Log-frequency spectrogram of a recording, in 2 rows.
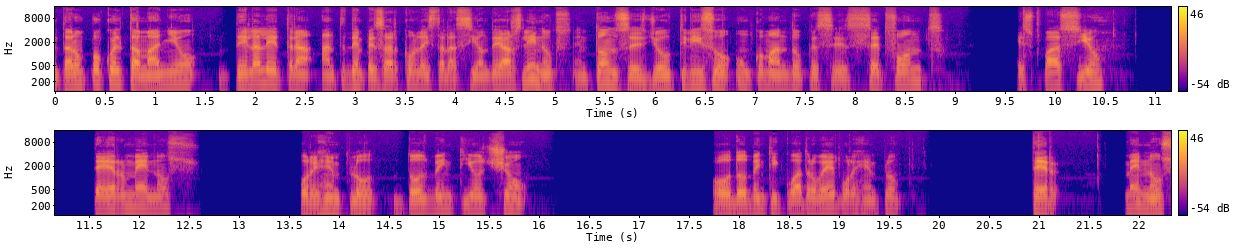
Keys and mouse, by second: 6.1-11.8 typing, 14.1 typing, 18.3-20.5 typing, 21.6 typing.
